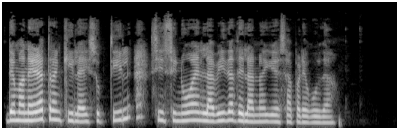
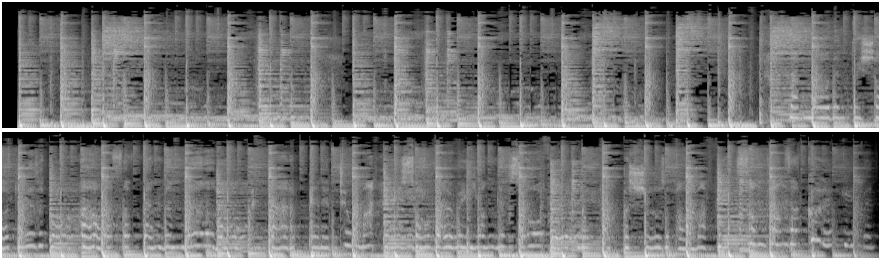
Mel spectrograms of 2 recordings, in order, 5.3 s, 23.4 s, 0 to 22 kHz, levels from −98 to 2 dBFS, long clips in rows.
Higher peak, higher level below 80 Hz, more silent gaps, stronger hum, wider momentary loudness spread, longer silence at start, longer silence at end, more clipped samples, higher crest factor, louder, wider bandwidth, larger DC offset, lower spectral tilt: about the same, -2 dBFS vs 0 dBFS; second, -68 dBFS vs -22 dBFS; neither; neither; first, 11 LU vs 5 LU; second, 0.05 s vs 0.2 s; first, 0.85 s vs 0.05 s; neither; about the same, 16 dB vs 18 dB; about the same, -18 LUFS vs -18 LUFS; second, 13.5 kHz vs 17.5 kHz; neither; about the same, -4.5 dB/octave vs -4.5 dB/octave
